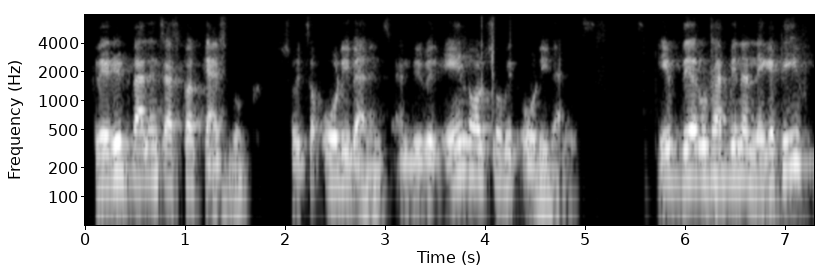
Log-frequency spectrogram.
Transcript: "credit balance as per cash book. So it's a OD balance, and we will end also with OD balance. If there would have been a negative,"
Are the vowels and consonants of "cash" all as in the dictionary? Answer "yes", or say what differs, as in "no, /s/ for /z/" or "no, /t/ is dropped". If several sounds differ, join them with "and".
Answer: yes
